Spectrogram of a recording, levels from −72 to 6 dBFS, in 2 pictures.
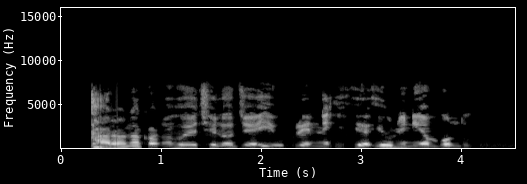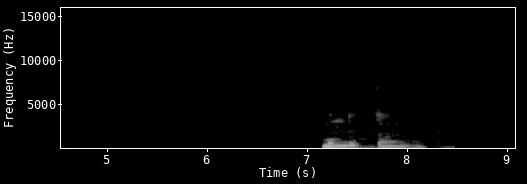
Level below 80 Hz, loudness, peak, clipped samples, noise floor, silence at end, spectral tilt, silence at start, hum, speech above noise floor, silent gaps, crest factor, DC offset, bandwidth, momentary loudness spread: -56 dBFS; -18 LUFS; -2 dBFS; under 0.1%; -85 dBFS; 0.9 s; -4.5 dB/octave; 0.3 s; none; 66 dB; none; 20 dB; under 0.1%; 7.6 kHz; 14 LU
